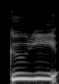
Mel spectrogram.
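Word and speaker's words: Googie: I also don't know how to pronounce that. Is that Googy or Guji?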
